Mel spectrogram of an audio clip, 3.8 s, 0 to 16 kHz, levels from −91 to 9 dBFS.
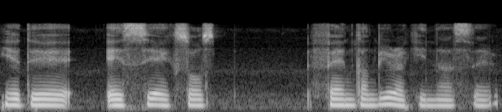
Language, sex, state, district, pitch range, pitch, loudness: Nagamese, female, Nagaland, Dimapur, 150-160 Hz, 155 Hz, -15 LUFS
